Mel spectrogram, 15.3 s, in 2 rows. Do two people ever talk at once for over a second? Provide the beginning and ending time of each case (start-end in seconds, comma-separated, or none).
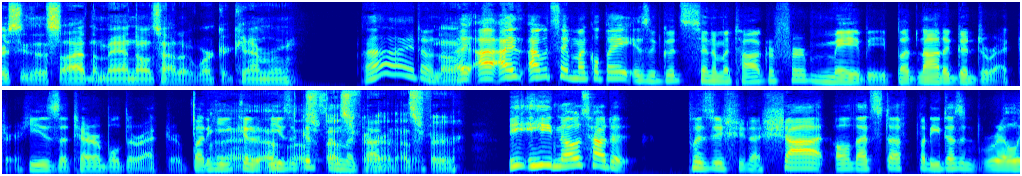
9.2-10.8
